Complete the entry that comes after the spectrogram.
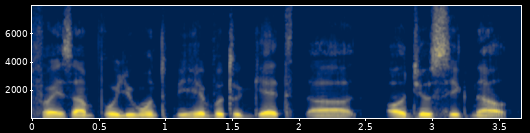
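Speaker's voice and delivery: barely coming through the mic; record level turned down. Shown as a demonstration. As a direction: voice sunk down in the recording. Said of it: "If you turn down the record".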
